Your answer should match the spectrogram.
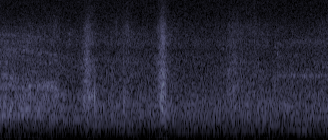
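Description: Near silence: faint background hiss with two soft, faint ticks, about two-thirds of a second and a second and a quarter in.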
